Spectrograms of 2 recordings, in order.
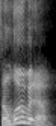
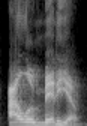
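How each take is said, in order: First: The word is said with four syllables. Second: The word is said with five syllables. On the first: This is how Americans say it. The speaker calls it right. "It's aluminum" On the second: This is how the British say it. The speaker calls it wrong. "They they say it aluminium"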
